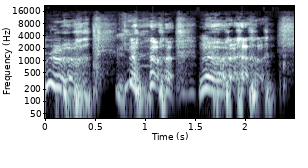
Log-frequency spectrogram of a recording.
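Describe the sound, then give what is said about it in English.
A voice imitates the harsh, hacking cough of an elderly teacher: three or four loud, rasping bursts with groaning, strained voicing between short breaths. “He had a terrible cough. Uh, that my friend still impersonates very, very well.”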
